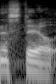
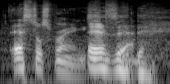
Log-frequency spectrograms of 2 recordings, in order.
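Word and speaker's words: Estill Springs: They live in Estelle. It's actually Esto Estole Springs.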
